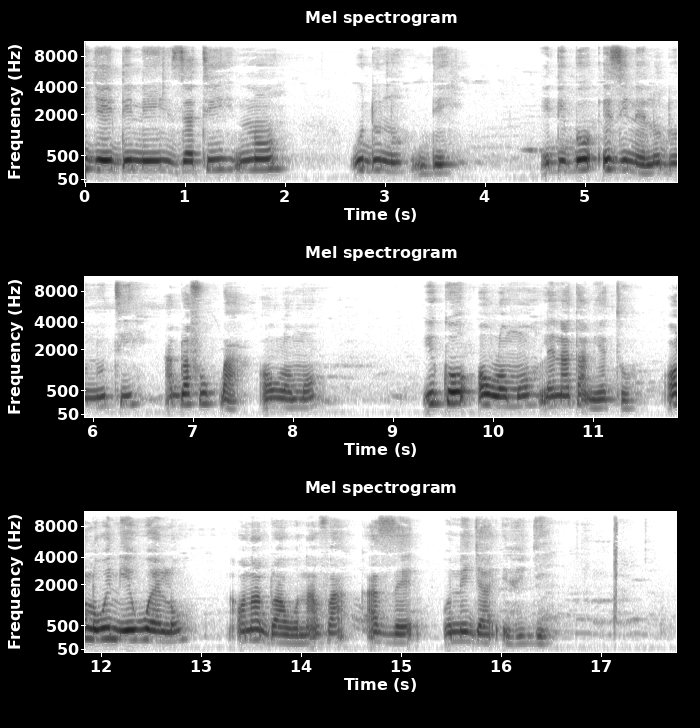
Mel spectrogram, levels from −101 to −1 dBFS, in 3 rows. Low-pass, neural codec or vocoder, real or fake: 9.9 kHz; none; real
